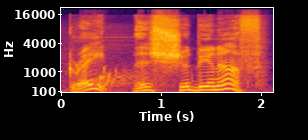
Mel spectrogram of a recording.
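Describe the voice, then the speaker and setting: A man's voice: on the high side, very animated, takes it slowly, slight background noise. A man playing a friendly, obliging young cook with a nostalgic streak in an anime video game, speaking in an easygoing, helpful way. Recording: faint game sound behind the voice.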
